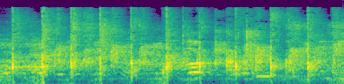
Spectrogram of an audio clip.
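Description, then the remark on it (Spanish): A few scattered, irregular hand claps ring out sharply as a football match begins after the anthems, against a background murmur of voices and chatter with cups and cutlery on plates, like sparse applause from a small scattered group. “Pero ahora los himnos transcurren sin darnos cuenta y el partido empieza con unos aplausos solitarios.”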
